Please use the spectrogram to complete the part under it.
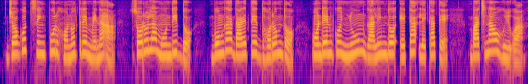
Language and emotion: Santali, neutral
